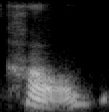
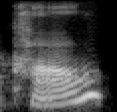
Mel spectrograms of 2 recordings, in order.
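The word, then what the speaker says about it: כל: meaning all or everything it's always pronounced coal it's never a call sometimes you'll see it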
